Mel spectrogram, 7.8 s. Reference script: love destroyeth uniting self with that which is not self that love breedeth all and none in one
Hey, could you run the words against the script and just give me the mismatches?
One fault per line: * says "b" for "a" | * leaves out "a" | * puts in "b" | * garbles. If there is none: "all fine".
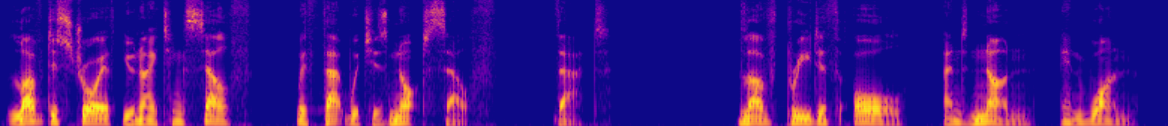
all fine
